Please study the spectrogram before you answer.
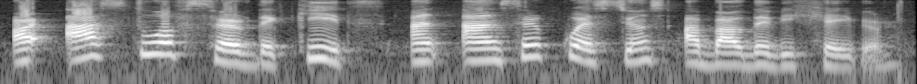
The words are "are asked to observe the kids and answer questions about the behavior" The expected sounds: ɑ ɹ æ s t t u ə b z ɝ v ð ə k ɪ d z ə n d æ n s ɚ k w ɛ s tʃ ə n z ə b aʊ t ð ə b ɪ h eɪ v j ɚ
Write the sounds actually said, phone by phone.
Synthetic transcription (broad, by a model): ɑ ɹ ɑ s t t u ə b s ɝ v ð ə k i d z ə n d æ n s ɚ k w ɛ s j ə n s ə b aʊ t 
